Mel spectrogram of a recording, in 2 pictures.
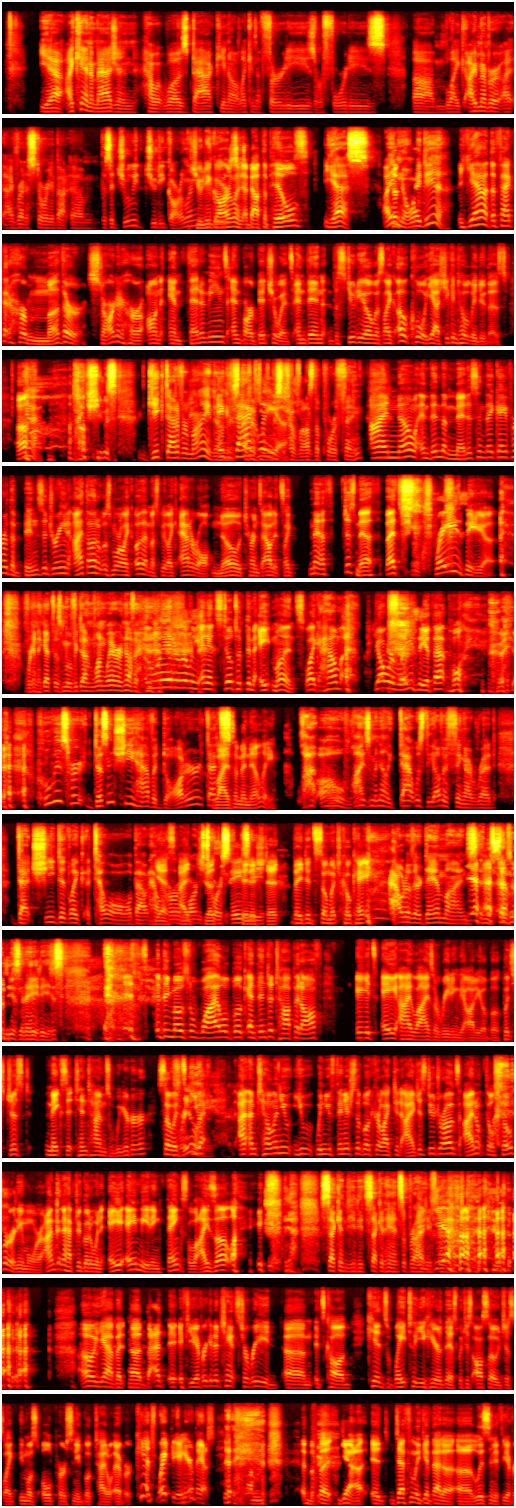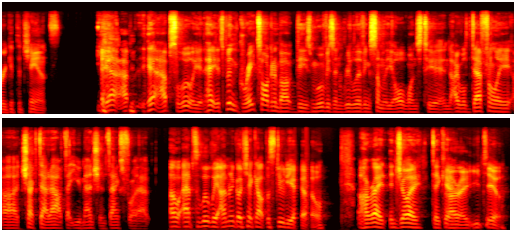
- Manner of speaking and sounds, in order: tapping; stressed: "mother"; laughing while speaking: "like"; laughing while speaking: "Um"; laughing while speaking: "the set of The Wizard of Oz"; chuckle; stressed: "crazy!"; scoff; stressed: "literally"; chuckle; scoff; chuckle; laughing while speaking: "Yeah"; laughing while speaking: "point"; laugh; stressed: "that"; laughing while speaking: "cocaine. Yes"; laugh; laughing while speaking: "seventies and eighties"; laughing while speaking: "It's"; chuckle; chuckle; laughing while speaking: "like"; laughing while speaking: "yeah"; laughing while speaking: "after that"; chuckle; put-on voice: "Kids, wait 'till you hear this"; laugh; other background noise; chuckle
- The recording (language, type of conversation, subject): English, unstructured, Which comfort movies do you rewatch when life feels overwhelming, and what about them brings you peace?
- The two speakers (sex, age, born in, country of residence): male, 35-39, United States, United States; male, 40-44, United States, United States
